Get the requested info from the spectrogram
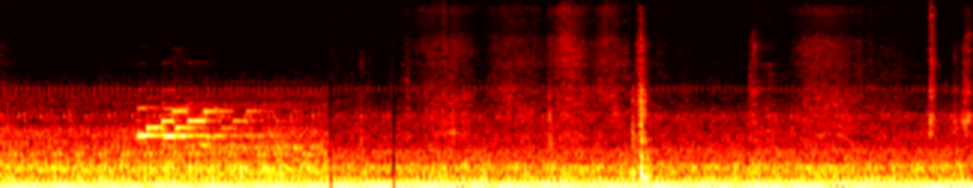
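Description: Van engine idling steadily, heard from inside the cab. About a second in, a short run of electronic dashboard chimes sounds, and a single sharp click comes a little after four seconds.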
